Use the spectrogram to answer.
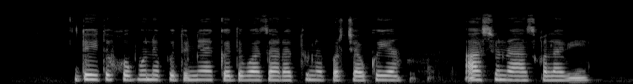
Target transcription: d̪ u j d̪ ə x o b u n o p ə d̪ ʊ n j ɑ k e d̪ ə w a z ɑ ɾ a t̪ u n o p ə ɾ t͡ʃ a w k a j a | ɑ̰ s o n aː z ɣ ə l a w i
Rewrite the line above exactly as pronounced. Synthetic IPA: d̪ u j d̪ ə x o b u n o p ə d̪ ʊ n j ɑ k e d̪ ə w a z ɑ ɾ a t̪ u n o p ə ɾ t͡ʃ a w k ə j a | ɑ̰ s u n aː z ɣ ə l a w i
